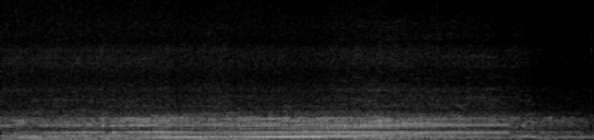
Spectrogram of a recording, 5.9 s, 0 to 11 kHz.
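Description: A Bajaj Pulsar 160 NS motorcycle is ridden, its engine droning steadily and climbing gently in pitch as it pulls, then easing off near the end, with no talk over it.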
